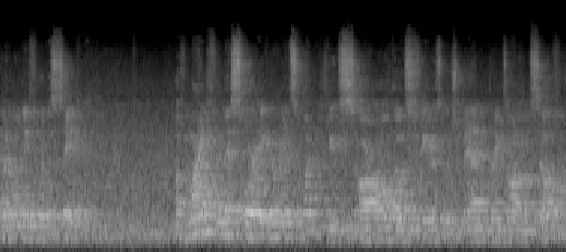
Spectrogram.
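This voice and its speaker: An actor playing a lonely, philosophical, forgetful Sandman in a staged reading of a verse play, speaking in earnest, formal diction. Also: natural voice. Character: lonely, philosophical, amnesiac dream-dwelling Sandman, male. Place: indoor performance space, far microphone. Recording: echoey hall from far off, noisy rumble.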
